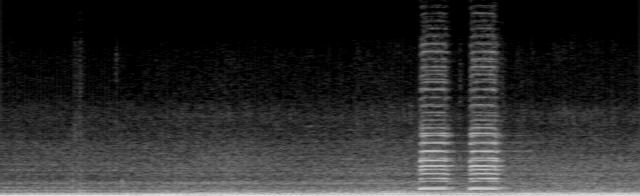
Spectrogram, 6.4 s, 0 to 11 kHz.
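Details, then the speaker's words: 2006 Dodge Ram 2500 Cummins diesel 4x4, first drive after rollover, radiator and power steering hose replaced: two short horn blasts over steady idle; owner believes computer doesn't see poorly closing door as shut. "So one thing that I've been, hear that honking? Obviously the door doesn't really slam that good, but I believe that is because the computer doesn't see that the door is closed."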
